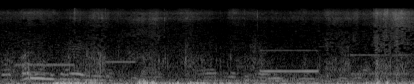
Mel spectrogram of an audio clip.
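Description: Footsteps brush through dry grass.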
